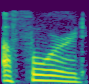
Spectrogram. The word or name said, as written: afford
